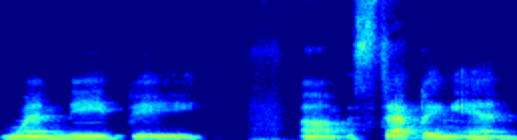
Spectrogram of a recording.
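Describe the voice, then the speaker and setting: A woman's fairly low-pitched voice, an ordinary speaking voice. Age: 60s. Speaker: church member, mother. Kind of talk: interview.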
